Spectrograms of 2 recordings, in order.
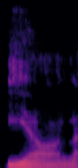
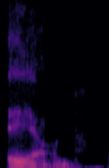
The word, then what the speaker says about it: Aeon: and it's pronounced Eon, not Aeon. But I learned that myself as well.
